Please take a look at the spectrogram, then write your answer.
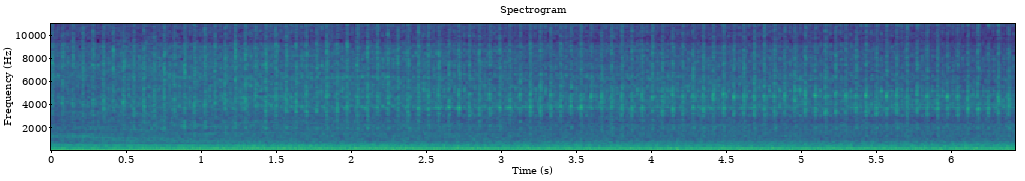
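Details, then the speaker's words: Farmall 350 tractor on PTO dyno under load: sharp puffing tick on the exhaust beat from a cracked exhaust manifold previously patched with JB Weld; owner also suspects a slight miss. "Yeah, you can really hear it that it's the exhaust manifold's got a crack in it. They tried to JB weld it."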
